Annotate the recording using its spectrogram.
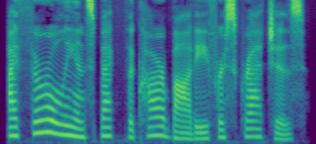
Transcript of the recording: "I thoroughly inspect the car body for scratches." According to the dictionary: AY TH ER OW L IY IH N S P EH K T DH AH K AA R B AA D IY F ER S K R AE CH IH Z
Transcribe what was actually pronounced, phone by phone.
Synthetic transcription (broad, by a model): AY TH ER OW L IY IH N S P EH K T DH AH K AA R B AA D IY F ER S K R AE CH IH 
